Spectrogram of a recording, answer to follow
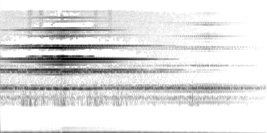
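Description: Electronic outro sting: a chime-like chord of high ringing tones over a deep low drone, swelling for about a second and then slowly fading out.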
